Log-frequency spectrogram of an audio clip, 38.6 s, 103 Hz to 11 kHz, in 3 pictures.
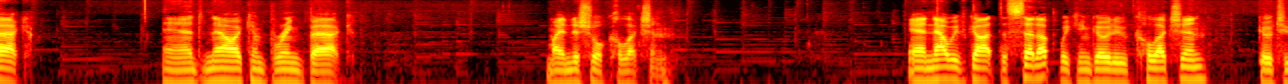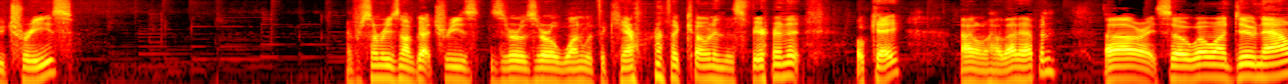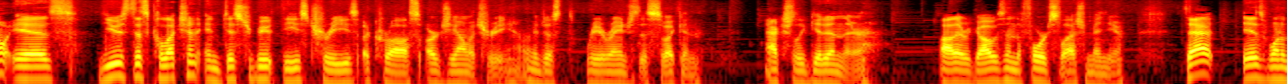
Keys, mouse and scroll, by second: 5.1 click, 6.3 right click, 7.5 click, 8.5 right click, 8.8 scroll down 2, 9.1 middle click, 10.3 scroll up 2, 10.5 middle click, 11.1-20.6 drag, 22.9 shift+middle click, 23.8-24.7 scroll up 6, 24.7 scroll down 1, 24.8 middle click, 28.7-30.3 scroll down 8, 30.3 KP_7, 31.0 shift+middle click, 31.7-32.5 scroll up 5, 32.5 shift+middle click, 33.0 middle click, 33.0 scroll up 1, 33.4 middle click, 34.4 /, 35.2 middle click, 35.2-35.8 scroll up 3, 36.0 scroll down 1, 36.2 middle click, 36.9-37.3 scroll up 5, 37.6 scroll down 2, 38.1 shift+middle click.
